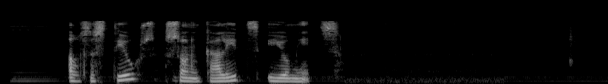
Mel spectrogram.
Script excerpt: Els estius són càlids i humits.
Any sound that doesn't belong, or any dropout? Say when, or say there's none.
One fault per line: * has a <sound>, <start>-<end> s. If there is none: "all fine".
all fine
